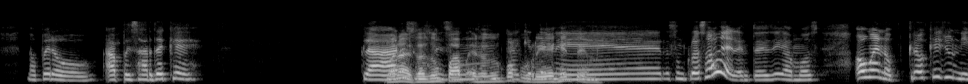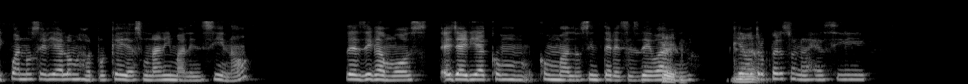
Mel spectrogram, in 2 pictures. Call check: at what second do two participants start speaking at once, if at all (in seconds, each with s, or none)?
3.8 s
